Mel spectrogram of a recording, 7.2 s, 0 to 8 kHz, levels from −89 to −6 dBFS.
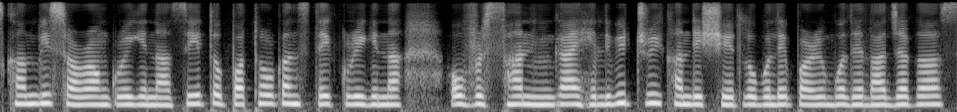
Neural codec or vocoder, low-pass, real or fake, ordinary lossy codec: codec, 16 kHz, about 1 kbps, DyCAST, with the encoder's durations; 7.2 kHz; fake; none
